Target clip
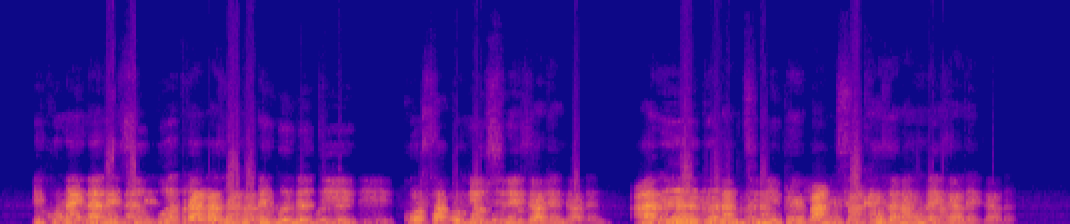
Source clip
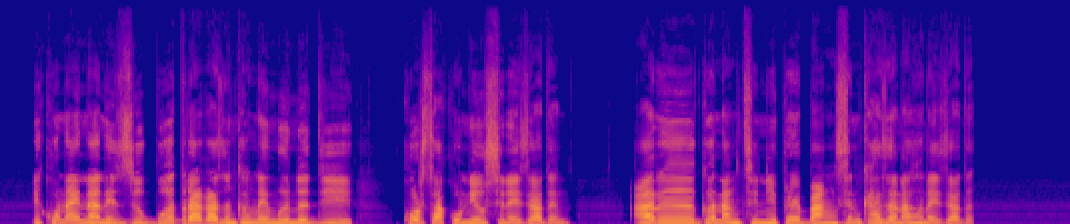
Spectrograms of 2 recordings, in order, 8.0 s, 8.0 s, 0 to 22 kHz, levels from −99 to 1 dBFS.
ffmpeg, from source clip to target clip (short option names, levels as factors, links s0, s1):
-filter_complex "[0:a]highshelf=f=4000:t=q:w=3:g=-12,asplit=2[s0][s1];[s1]aecho=0:1:13|32|48:0.531|0.668|0.335[s2];[s0][s2]amix=inputs=2:normalize=0,afftfilt=real='hypot(re,im)*cos(2*PI*random(0))':imag='hypot(re,im)*sin(2*PI*random(1))':win_size=512:overlap=0.75,asplit=2[s3][s4];[s4]adelay=280,highpass=300,lowpass=3400,asoftclip=type=hard:threshold=0.0631,volume=0.398[s5];[s3][s5]amix=inputs=2:normalize=0"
